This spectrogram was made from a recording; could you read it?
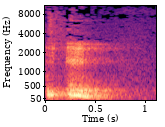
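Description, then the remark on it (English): A short throat clearing from a speaker battling allergies, one gruff burst that rises and then fades over about a second, heard alone without any talking. “I'm still battling a little bit of allergies, so y'all may hear me clear my throat a lot today.”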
